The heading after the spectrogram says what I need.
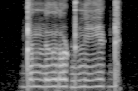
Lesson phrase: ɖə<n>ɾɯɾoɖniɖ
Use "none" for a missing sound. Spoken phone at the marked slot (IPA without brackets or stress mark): n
